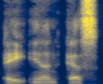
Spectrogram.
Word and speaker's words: answer: It's spelled A-N-S-W-E-R, but we don't pronounce the W. It's not answer, it's answer.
